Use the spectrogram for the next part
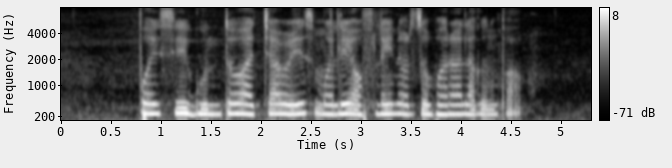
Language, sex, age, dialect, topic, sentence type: Marathi, female, 18-24, Varhadi, banking, question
